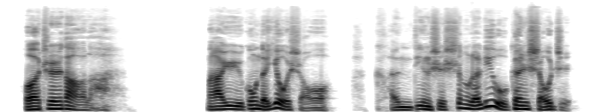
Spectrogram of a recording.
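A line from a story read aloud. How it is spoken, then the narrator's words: Despairing sigh. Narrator (Chinese): 陆子刚面如死灰，叹道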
